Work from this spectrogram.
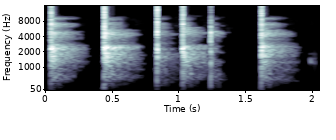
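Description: Six sharp, close claps in an uneven rhythm with gaps between them, loud and dry, with no speech over them.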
